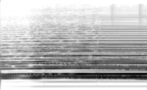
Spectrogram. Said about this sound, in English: Of course, weekly air raid alarm testing, each and every Monday at noon, wailing across the city, helped to reinforce this commitment.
